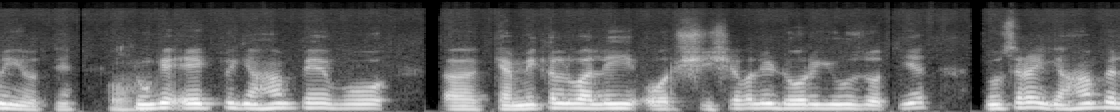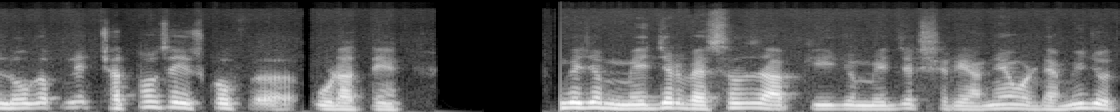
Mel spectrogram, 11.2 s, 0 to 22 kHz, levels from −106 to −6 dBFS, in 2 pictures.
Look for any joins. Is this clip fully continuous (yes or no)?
no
